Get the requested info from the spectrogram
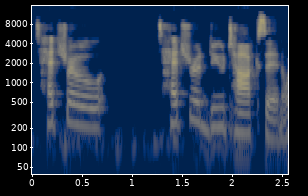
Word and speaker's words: tetrodotoxin: There's also so I started researching about the specific toxin, which is tetrodotoxin, which I think is going to be the secret phrase. – You're going to need to spell that. – T-E-T-R-O-D-O-T-O-X-I-N.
